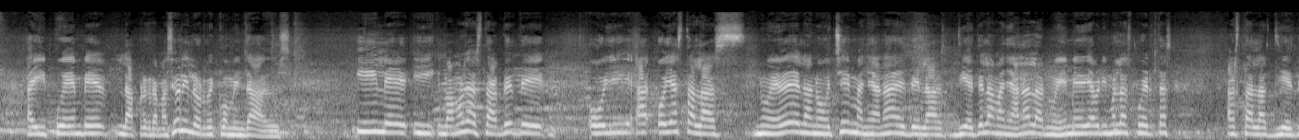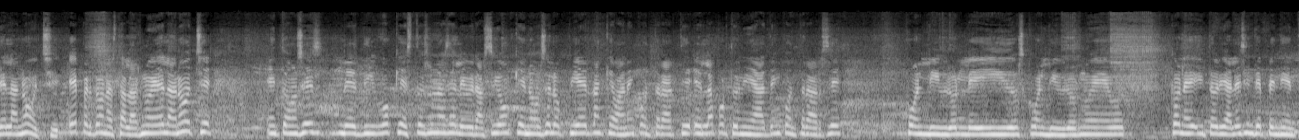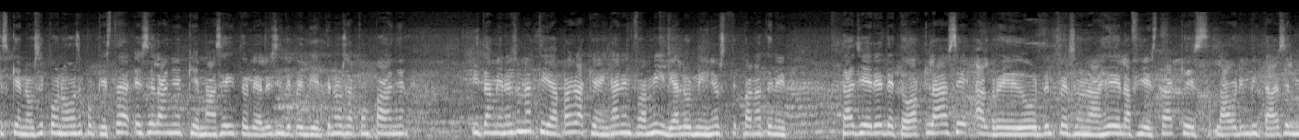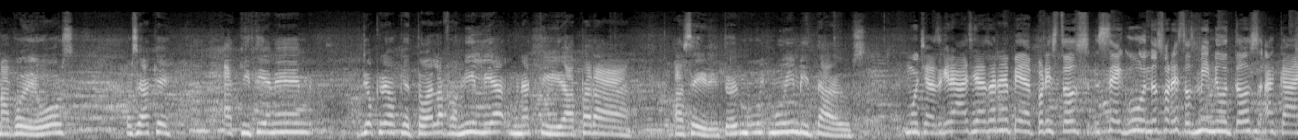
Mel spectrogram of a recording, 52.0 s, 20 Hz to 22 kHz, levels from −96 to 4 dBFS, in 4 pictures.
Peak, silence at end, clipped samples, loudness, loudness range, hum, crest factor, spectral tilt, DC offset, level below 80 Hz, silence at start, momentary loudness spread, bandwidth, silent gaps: -2 dBFS; 0 s; under 0.1%; -13 LUFS; 2 LU; none; 10 dB; -5.5 dB/octave; 0.1%; -48 dBFS; 0 s; 7 LU; 11.5 kHz; none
